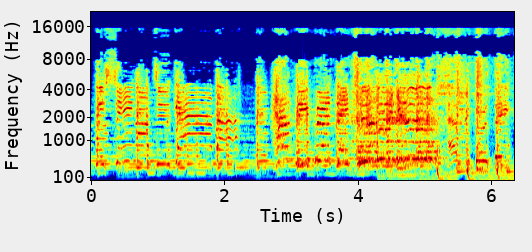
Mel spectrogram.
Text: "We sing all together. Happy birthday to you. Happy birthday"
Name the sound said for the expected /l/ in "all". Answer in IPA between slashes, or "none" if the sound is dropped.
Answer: /n/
